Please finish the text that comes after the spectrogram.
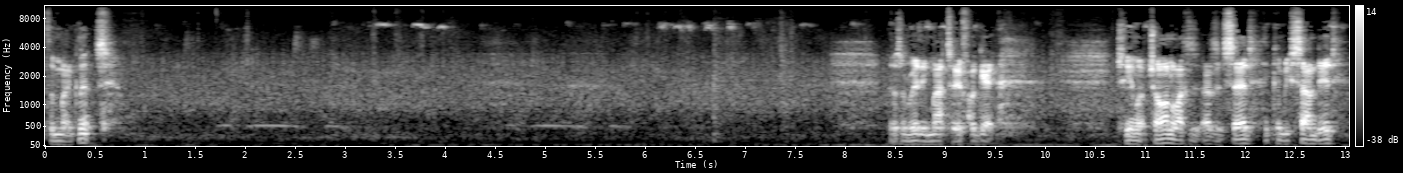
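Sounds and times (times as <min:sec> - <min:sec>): low background hum: 0:00.0 - 0:13.0
high bird chirps: 0:01.4 - 0:08.2
cooing bird notes: 0:01.5 - 0:08.4.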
